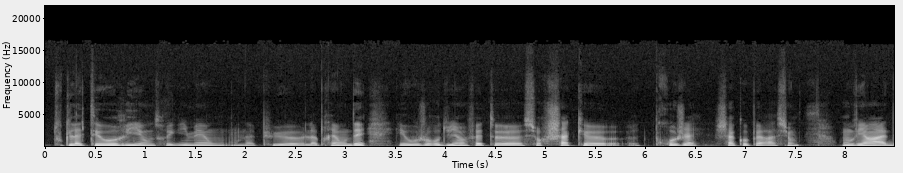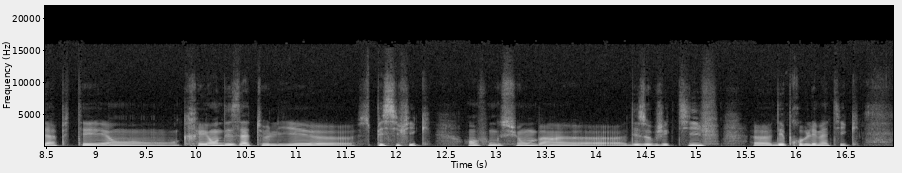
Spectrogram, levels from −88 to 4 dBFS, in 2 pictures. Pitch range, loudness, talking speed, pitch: 125-150 Hz, -18 LUFS, 140 wpm, 135 Hz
